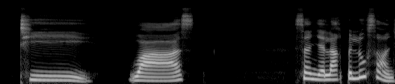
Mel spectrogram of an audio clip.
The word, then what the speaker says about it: Tiwaz: ตัว อักษร ที่ 17 ตีวาส ต่อ มา คือ อ่าน ว่า te was สัญลักษณ์ เป็น ลูก ศร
